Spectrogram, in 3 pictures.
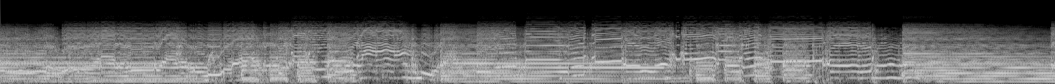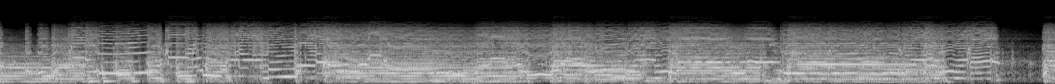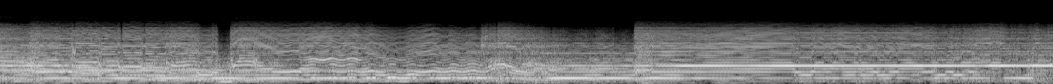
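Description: Gibson Firebird electric guitar played through a distorted Mesa Boogie amp: a lead line of quick runs and bent notes, with a short break about two-thirds of the way through and longer held notes after it.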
